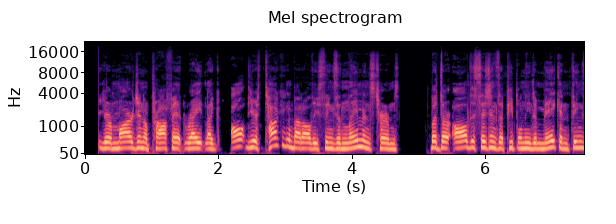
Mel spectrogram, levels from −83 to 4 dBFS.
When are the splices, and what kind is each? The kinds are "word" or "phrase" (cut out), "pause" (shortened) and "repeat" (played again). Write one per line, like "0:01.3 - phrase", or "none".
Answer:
none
